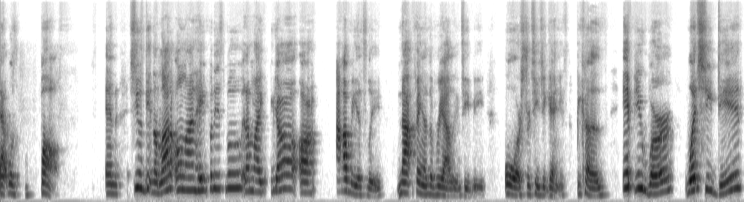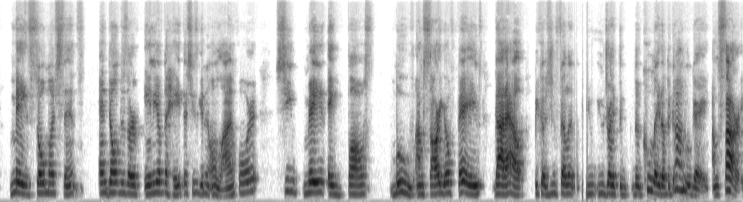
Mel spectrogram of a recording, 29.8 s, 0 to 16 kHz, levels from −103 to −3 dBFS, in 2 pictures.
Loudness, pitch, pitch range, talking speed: -24 LUFS, 175 Hz, 155-215 Hz, 160 wpm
